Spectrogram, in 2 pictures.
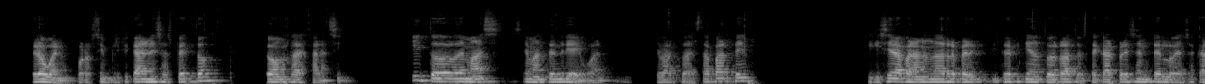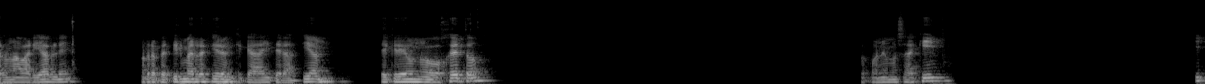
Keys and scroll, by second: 12.1 alt+super+v.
